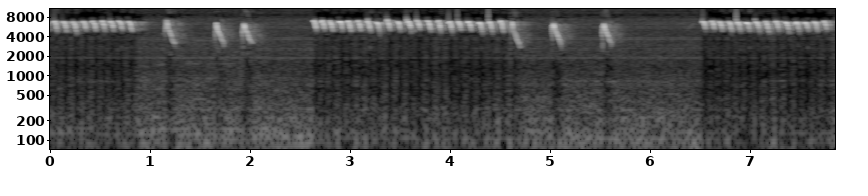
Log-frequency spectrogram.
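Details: Sunbird known locally as kolibri ninja, used as a lure so other birds join in: very high, rapid ticking trills alternate with sharp downward-swept notes, repeated in bursts.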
